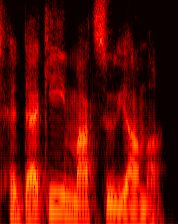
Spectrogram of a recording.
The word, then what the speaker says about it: Hideki Matsuyama: I believe it's Hideki Matsuyama.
